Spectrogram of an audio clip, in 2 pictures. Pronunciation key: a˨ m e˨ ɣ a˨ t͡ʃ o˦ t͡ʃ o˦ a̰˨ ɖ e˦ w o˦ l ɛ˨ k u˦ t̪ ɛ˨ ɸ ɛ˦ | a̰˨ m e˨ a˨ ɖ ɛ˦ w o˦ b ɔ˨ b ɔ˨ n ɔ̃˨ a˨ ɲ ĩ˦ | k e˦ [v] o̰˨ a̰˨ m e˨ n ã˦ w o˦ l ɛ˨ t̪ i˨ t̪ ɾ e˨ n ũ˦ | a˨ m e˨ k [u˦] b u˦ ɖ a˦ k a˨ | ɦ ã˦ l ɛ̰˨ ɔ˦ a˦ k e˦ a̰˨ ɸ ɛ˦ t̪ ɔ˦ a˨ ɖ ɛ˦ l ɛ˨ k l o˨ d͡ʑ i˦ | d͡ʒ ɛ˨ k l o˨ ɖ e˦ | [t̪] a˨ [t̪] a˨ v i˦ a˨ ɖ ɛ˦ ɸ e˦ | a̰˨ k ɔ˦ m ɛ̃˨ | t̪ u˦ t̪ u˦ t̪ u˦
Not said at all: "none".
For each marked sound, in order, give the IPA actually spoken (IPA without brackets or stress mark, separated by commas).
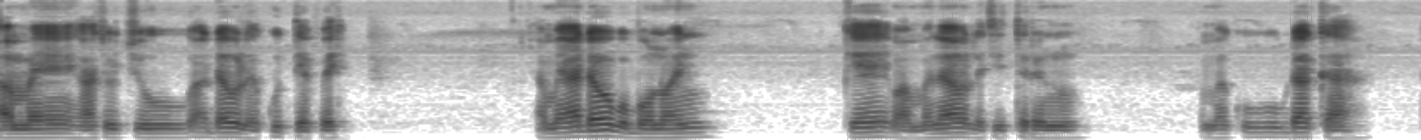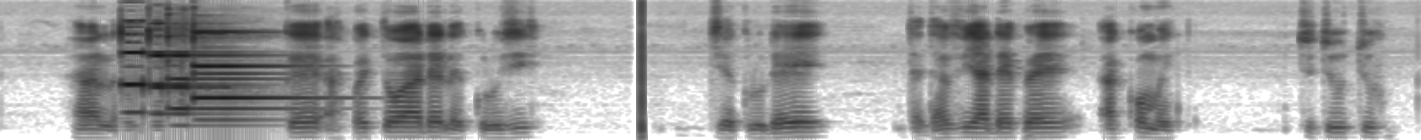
w, u˦, d̪, d̪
